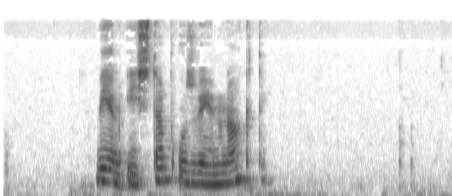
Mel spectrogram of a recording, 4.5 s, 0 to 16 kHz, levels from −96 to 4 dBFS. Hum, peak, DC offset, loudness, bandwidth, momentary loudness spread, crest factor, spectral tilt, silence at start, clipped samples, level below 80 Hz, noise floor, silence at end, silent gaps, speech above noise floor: none; -10 dBFS; under 0.1%; -27 LUFS; 11.5 kHz; 15 LU; 22 dB; -3.5 dB/octave; 0.95 s; under 0.1%; -64 dBFS; -67 dBFS; 1.8 s; none; 39 dB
